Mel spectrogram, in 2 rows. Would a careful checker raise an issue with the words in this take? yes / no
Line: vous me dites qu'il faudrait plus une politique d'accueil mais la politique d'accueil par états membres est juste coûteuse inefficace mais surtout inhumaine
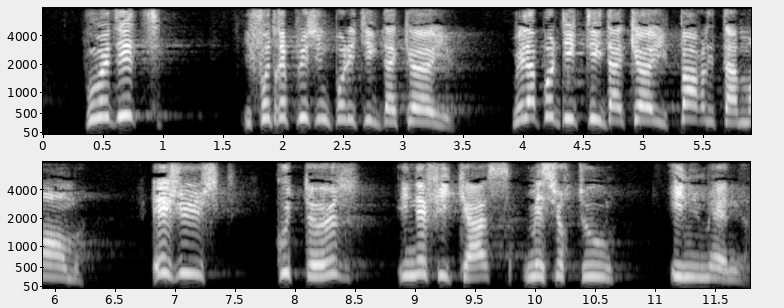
no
